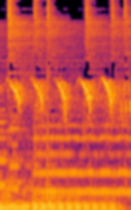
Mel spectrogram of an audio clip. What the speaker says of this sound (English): I did manage to grab myself the canary while I was in there.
